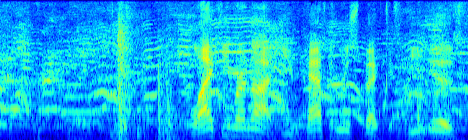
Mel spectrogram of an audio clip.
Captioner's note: crowd cheering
